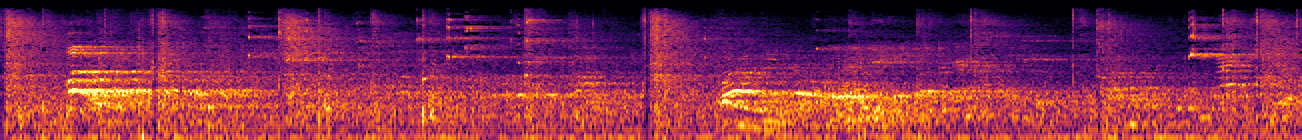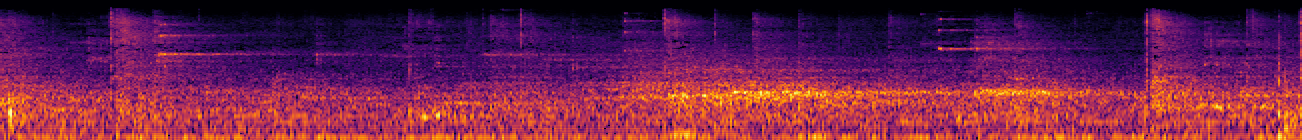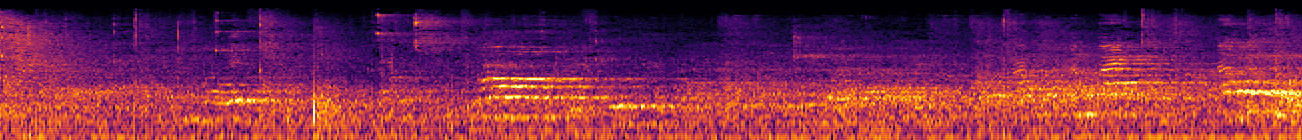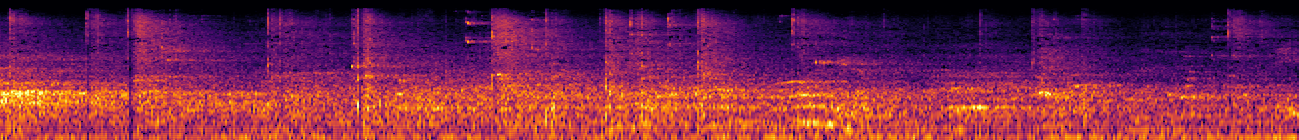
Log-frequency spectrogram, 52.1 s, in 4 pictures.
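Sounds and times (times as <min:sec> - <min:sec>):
rackets hitting shuttlecock: 0:00.0 - 0:07.0, 0:38.6 - 0:47.1
murmur of voices in a hall: 0:00.0 - 0:52.0.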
